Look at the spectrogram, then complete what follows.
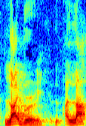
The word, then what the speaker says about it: library: इसको हमको लाइब्रेरी नहीं बोलना चाहिए, लाइब्रेरी नहीं होगा दोस्तों। सही उच्चारण क्या है? लाइब्रेरी। ला में जो आ है उसी को मैंने अंडरलाइन किया है, वहीं पर स्ट्रेस है, वहीं ज़्यादा टाइम तक रुकना है आपको, इसको आपको पढ़ना चाहिए लाइब्रेरी।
